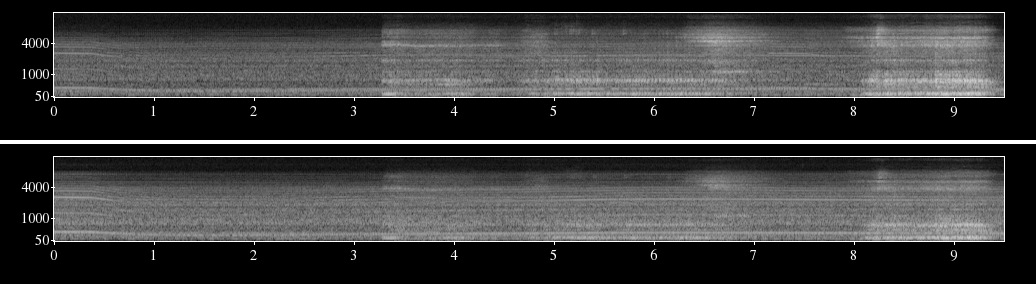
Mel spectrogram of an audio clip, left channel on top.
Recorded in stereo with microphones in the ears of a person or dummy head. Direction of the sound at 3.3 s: 45° left (ahead or behind).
